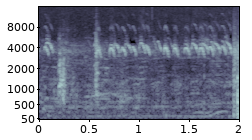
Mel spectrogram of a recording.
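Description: Bantam chicks chirping faintly: a rapid run of short, high-pitched peeps, with a soft low cluck from the hen near the end.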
